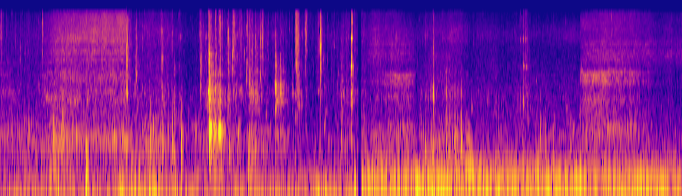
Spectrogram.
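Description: Scattered clicks and rustling as a freshly landed garfish is handled on the fishing line. About halfway through a steady low hum sets in underneath.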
